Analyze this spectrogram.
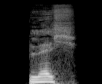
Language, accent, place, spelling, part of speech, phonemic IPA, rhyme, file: German, Germany, Berlin, Blech, noun, /blɛç/, -ɛç, De-Blech.ogg
- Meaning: 1. sheet (of metal) 2. sheet metal (as a material) 3. any cheap, lightweight metal or metal object 4. brass (all brass instruments, or all brass players, etc.)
